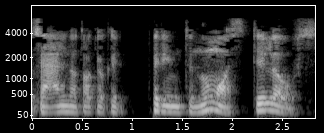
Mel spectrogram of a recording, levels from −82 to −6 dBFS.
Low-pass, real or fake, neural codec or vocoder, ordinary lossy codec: 7.2 kHz; real; none; MP3, 24 kbps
